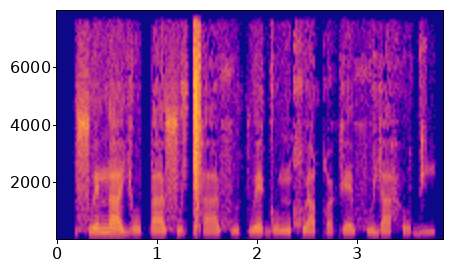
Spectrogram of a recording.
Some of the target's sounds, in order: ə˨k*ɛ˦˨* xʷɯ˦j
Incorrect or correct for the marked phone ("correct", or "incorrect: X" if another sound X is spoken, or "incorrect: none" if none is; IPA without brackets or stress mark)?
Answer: correct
